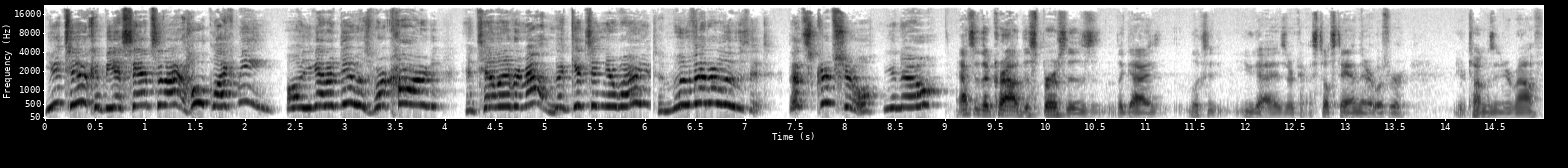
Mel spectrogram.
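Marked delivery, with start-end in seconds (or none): 0.0-8.9 very high, loud squeaky voice. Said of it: "Buddy announces".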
